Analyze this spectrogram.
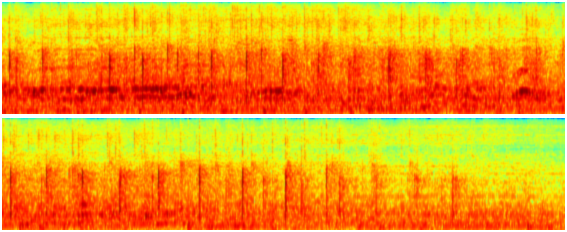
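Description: An audience claps along in steady rhythm.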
